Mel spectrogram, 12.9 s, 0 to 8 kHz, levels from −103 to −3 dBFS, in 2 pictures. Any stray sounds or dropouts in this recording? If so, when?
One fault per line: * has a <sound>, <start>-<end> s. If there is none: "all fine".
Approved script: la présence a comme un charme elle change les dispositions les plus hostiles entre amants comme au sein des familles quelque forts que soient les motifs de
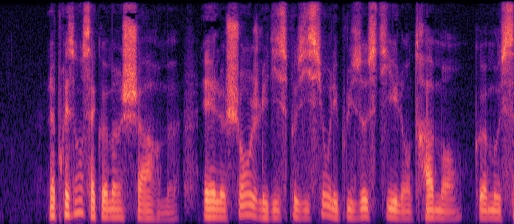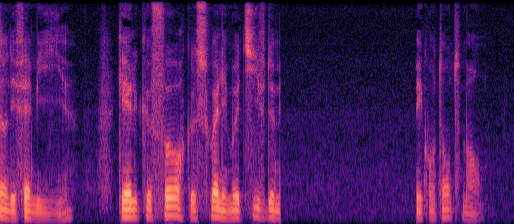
all fine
